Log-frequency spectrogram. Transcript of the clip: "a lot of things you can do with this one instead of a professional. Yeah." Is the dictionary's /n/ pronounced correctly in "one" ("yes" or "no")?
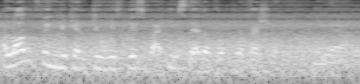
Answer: no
